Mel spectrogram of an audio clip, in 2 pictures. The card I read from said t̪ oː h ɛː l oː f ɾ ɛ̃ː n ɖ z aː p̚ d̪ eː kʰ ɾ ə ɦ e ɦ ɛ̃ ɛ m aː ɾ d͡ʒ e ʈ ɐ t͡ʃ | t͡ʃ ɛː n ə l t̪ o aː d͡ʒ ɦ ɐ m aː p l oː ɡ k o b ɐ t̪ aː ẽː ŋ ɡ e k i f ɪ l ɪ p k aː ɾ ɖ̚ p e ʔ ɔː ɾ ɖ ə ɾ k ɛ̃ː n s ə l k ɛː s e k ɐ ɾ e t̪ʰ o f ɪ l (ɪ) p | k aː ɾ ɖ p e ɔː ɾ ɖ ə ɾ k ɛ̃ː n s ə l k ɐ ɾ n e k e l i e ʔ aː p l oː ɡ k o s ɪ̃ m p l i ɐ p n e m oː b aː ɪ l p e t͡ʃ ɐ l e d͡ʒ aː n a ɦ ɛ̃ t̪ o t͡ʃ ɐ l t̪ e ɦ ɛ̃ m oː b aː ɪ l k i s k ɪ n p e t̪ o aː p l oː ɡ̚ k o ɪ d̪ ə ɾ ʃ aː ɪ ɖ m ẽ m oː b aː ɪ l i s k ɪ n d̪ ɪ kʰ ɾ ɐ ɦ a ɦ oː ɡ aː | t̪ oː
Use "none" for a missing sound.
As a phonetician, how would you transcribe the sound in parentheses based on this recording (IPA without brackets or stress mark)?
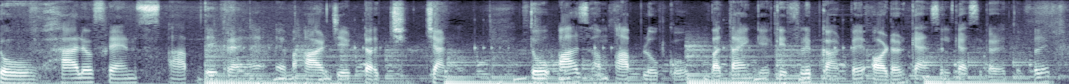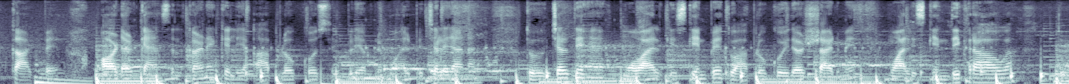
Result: ɪ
